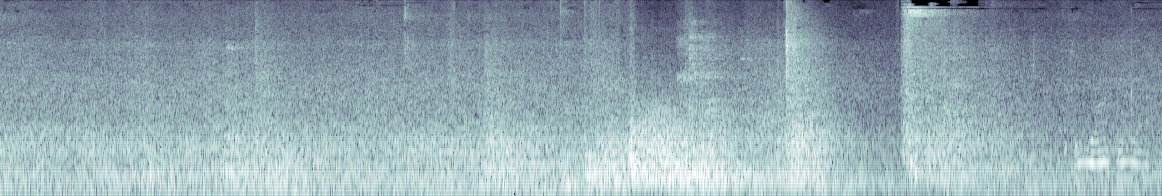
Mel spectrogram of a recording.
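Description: Steady background noise with several short knocks and bumps around a car's open rear door, the loudest about five to seven seconds in.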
